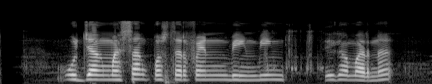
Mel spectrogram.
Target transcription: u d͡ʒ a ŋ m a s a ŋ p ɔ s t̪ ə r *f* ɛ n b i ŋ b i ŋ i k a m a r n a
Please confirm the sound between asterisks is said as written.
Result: yes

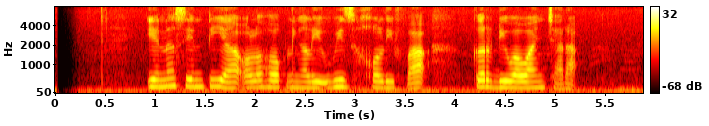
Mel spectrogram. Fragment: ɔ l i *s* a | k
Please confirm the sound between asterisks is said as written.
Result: no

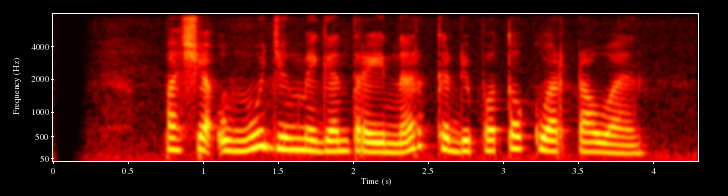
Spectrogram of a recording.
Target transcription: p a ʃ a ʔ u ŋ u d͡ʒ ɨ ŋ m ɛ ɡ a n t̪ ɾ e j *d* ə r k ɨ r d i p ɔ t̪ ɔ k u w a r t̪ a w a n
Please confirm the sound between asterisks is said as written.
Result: no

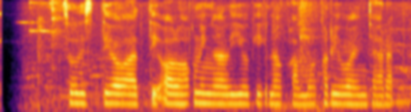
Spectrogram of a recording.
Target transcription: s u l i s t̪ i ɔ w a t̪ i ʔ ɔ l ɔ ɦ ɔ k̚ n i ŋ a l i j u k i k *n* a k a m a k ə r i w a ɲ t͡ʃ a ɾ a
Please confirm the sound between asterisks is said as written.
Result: yes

